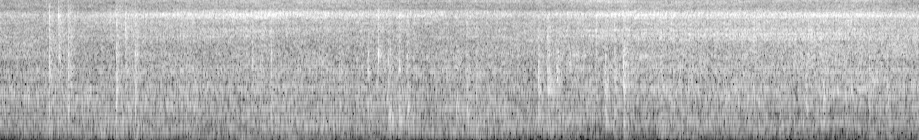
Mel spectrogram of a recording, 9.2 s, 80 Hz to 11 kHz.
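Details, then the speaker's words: Old Lima Class 50 model locomotive, reported scraping, after full service, filed gears and replaced missing buffer: even high-pitched motor whir with faint gear ticking, no scraping; normal running. "They said it was making a scraping sound, but uh on test running it just sounded like I'd expect an old Lima to sound, but I gave it full service, filed the gears, and replaced the missing buffer, and uh it runs as well as any old Lima will."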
